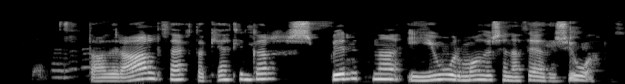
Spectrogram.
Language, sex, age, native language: Icelandic, female, 30-39, Icelandic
